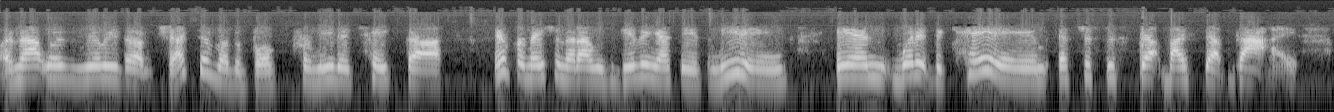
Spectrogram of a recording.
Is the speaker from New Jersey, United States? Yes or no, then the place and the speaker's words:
no; Mississippi, United States; And so I'm from Mississippi. And I kept pleading with him that, you know, Atlanta is so different than Mississippi.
